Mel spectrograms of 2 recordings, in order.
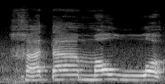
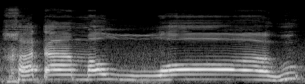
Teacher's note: اللہ سے پہلے مفتوح حرف ہے، یعنی زبر والا حرف ہے، تو اللہ کو موٹا کر کے پڑھنا ہے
